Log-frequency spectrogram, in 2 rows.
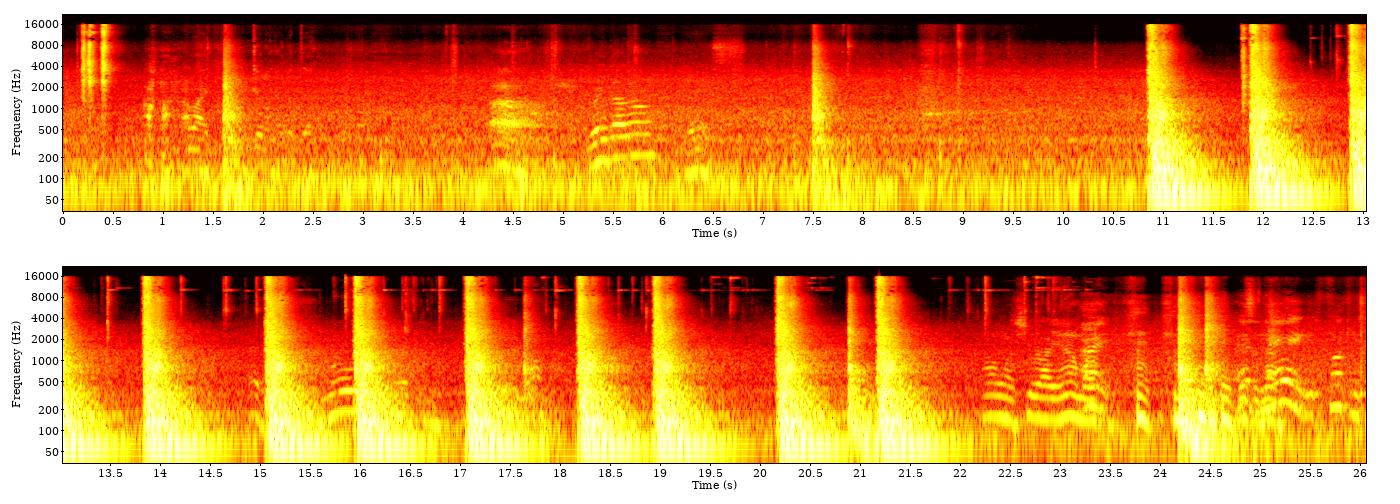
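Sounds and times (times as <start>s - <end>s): gunshots echoing indoors: 10.8s - 14.4s, 15.0s - 21.8s.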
